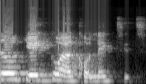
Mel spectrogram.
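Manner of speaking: a loud, high okay that then settles; a parent caving in to stop the crying; giving in to child. Retold or imitated. Parent gives in to the crying child, mildly loud and resigned.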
